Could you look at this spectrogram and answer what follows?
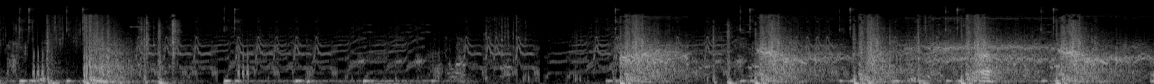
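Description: Video game gunfire in a zombie shooter, with repeated sharp shots and bursts scattered across the stretch, some clustered, mixed with thuds and clatter at moderate volume.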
